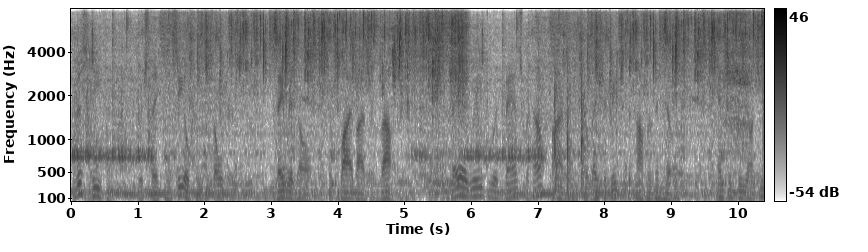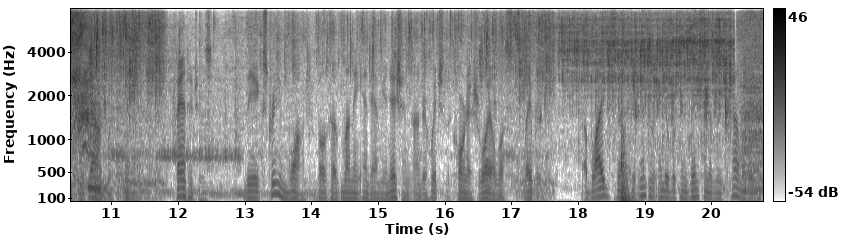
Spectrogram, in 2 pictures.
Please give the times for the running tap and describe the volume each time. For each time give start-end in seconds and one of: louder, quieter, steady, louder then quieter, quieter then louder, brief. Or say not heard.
0.0-20.7 quieter then louder.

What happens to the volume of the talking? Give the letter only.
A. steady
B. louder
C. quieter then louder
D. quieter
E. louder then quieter
A.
